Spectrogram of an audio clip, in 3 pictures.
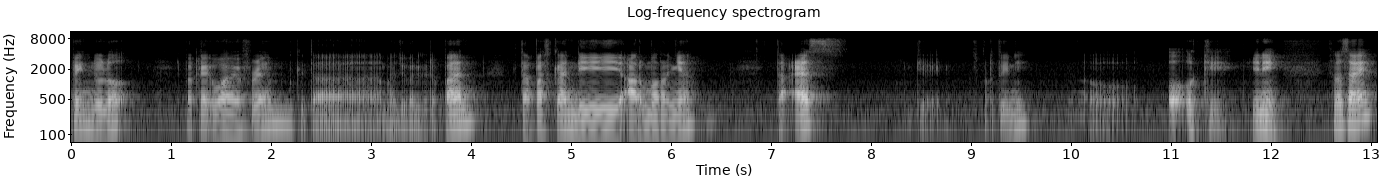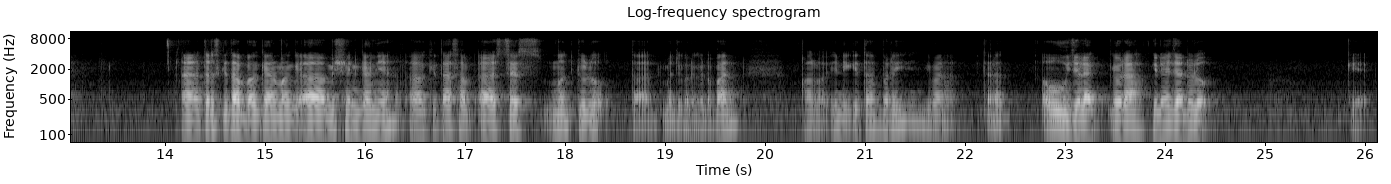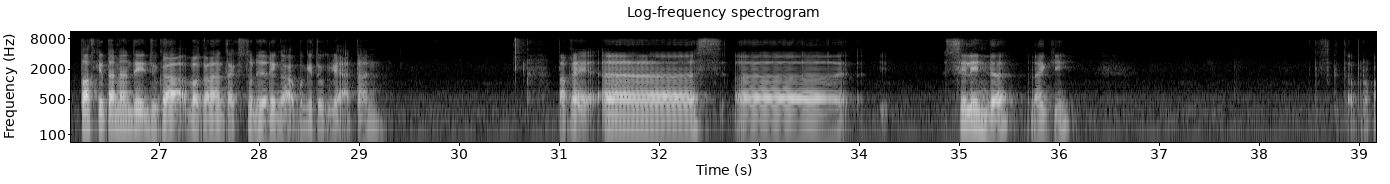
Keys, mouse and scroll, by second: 0.0 Tab, 0.2 shift+middle click, 0.5 z, 8.2 middle click, 8.6 z, 9.4 scroll down 2, 9.5 middle click, 10.0 ctrl+z, 10.2 ctrl+z, 10.2 ctrl+z, 10.8 ctrl+shift+z, 11.2-11.8 scroll down 2, 11.4 middle click, 12.0 middle click, 12.5 scroll up 3, 12.7 Tab, 13.0 middle click, 13.0 middle click, 13.3-13.7 scroll down 2, 13.5 middle click, 13.8-14.6 scroll up 1, 14.6-15.0 scroll up 2, 15.1 click, 16.0 middle click, 16.3-16.6 scroll up 4, 16.4 Tab, 16.6 middle click, 17.2 ctrl+r, 19.5 Tab, 19.9 middle click, 20.4 Tab, 21.0 ctrl+r, 22.4 Tab, 23.0 ctrl+z, 23.3 ctrl+z, 23.6 Tab, 23.8 scroll down 7, 24.0 middle click, 24.3 scroll up 4, 24.5 middle click, 24.7 shift+a, 26.5 shift+s, 27.2 shift+a, 28.6 KP_3, 29.2 KP_1, 29.7 r, 30.6 s, 31.4-31.8 scroll up 3, 31.8 g, 32.4 s, 33.7 shift+middle click, 34.0 Tab, 34.1 click, 35.2 click, 35.9 g, 37.4 shift+middle click, 37.8 e, 38.0 s, 38.9 shift+click.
